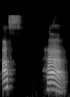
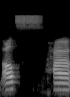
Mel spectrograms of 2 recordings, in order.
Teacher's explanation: Ashabil, ada huruf shad sukun, jangan lupa disofirkan, tidak di ase, dipantulkan, atau tidak diputuskan di jeda asha, tidak, tapi asha mengalir karena sifatnya adalah al-hams dan ada as-sofir desisnya. Ha dibaca 2 harakat, ada alif kecil di sana, kemudian bil ya, ada ba kasroh bertemu dengan huruf alif lam ya, tapi alif lamnya komari ya, maka langsung disukunkan ke huruf lam.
